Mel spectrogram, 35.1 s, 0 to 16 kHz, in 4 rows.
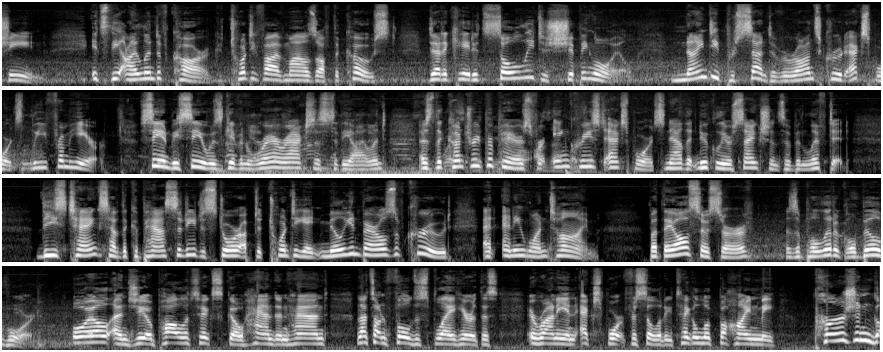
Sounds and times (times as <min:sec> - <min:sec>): Speech: 0:00.0 - 0:17.3, 0:18.0 - 0:35.1.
